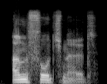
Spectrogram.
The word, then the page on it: unfortunate: British English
